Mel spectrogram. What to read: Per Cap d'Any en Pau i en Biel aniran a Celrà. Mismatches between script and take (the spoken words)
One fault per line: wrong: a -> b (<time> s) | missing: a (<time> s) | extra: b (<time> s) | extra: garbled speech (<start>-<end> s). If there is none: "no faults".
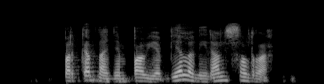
no faults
